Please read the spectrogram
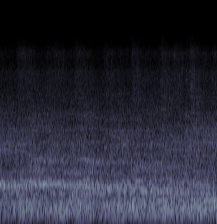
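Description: A large crowd singing together in a big echoing hall: a dense, steady mass of voices with no breaks, typical of a Croatian patriotic rousing song (budnica) sung by the assembly.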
